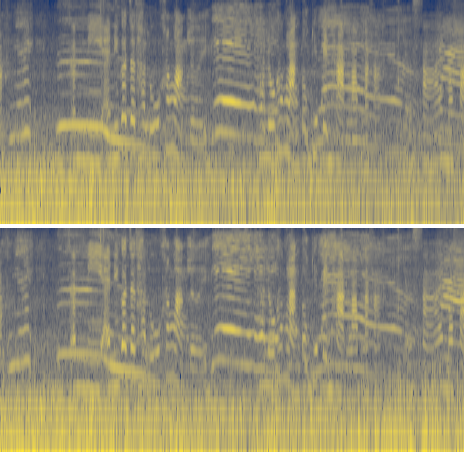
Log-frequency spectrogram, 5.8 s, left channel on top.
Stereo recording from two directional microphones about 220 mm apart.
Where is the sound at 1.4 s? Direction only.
5° left (ahead or behind).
